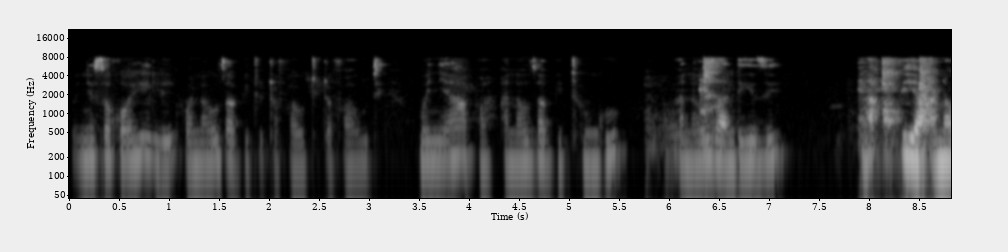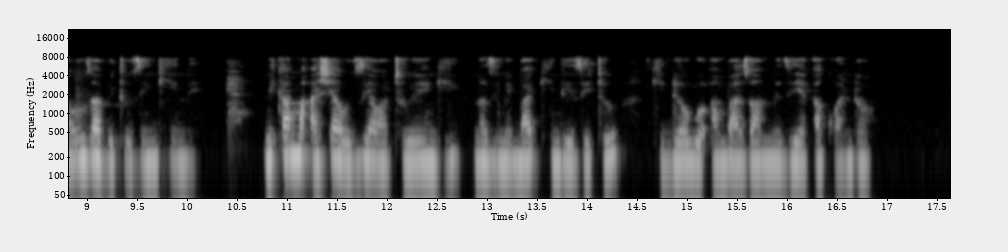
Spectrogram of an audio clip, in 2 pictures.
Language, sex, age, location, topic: Swahili, female, 18-24, Kisumu, finance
